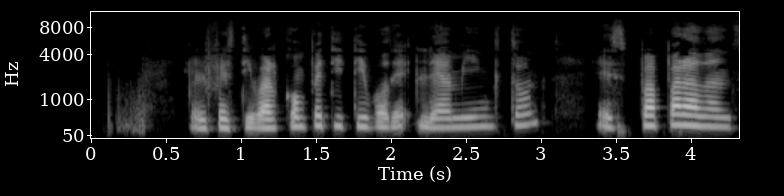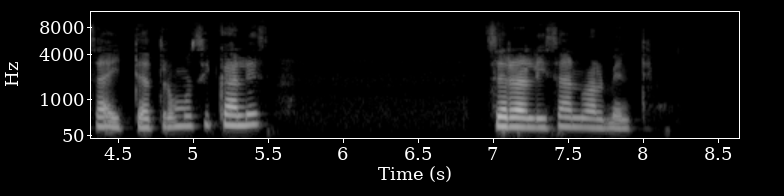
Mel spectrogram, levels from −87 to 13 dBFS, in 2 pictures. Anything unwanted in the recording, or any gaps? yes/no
no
